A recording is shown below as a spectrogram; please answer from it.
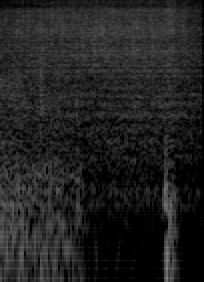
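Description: Minecraft rain falling at night in a survival game, a faint continuous hiss with a soft low thump near the end, no talking.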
